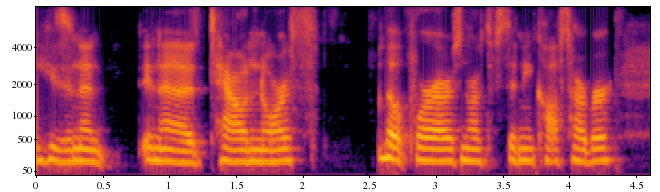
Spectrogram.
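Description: A woman with a plain, everyday voice speaks at a moderate pace and a fairly low pitch. The background is quiet. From Canada. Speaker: NLP coach and author. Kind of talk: interview storytelling.

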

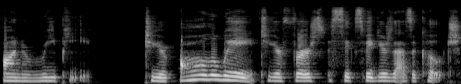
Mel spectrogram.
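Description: A woman with a fairly low pitch and an animated tone, at a moderate pace. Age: 20s. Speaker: business coach, podcast host. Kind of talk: solo podcast monologue; sales pitch.

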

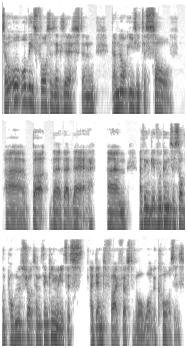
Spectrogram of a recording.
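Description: A man speaks at a moderate pace with a medium pitch, fairly even intonation and a somewhat breathy sound. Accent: British. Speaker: journalist and author. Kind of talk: interview.

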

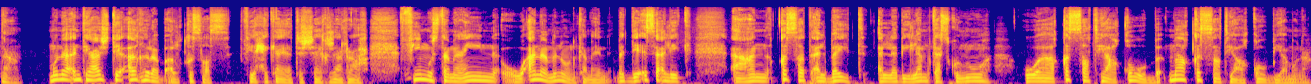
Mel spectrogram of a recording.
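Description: Somewhat breathy and at a fairly slow pace, a man speaks at medium pitch with very wide pitch swings, in a very clean recording with a silent background. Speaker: podcast host. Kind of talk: interview. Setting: studio. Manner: formal.

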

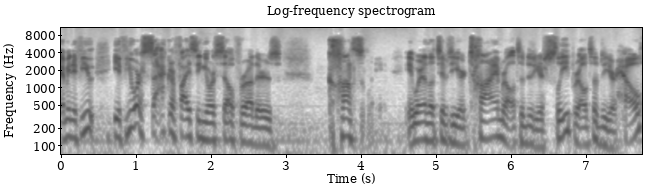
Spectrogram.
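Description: A man talks at a moderate pace with a medium pitch. Noticeable background noise sits behind him. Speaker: sales radio show host. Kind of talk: casual chat. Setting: his office.

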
